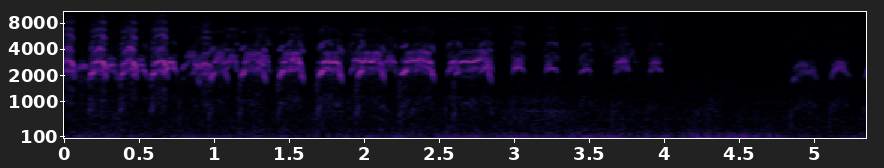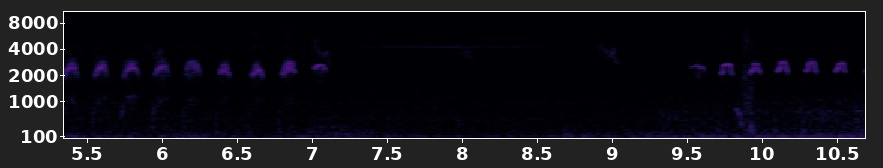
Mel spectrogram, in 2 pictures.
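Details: Osprey at a Charlo, Montana nest camera, 26 July 2018, 17:01–18:01; rapid whistled chirps fading in strength, a second softer series, a quiet gap, then a few faint chirps.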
